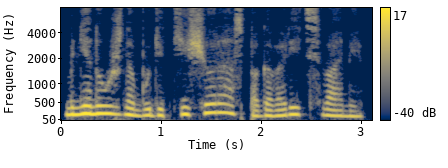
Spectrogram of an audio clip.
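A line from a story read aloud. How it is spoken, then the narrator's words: Plain. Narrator (Russian): сказал мистер Гарди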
